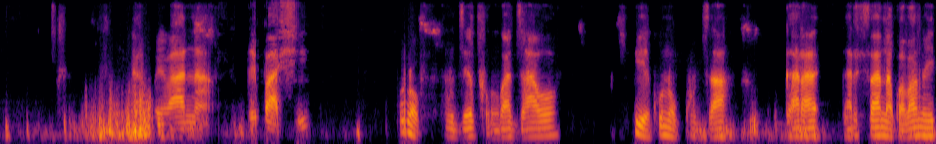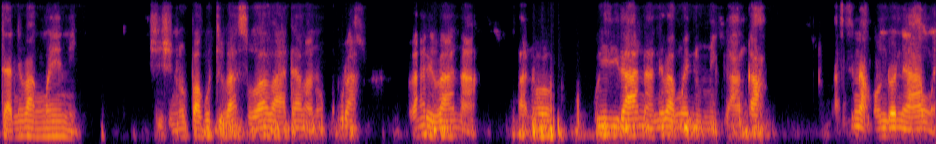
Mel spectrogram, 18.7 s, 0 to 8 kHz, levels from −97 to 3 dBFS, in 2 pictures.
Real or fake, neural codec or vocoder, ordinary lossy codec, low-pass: real; none; Opus, 16 kbps; 7.2 kHz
